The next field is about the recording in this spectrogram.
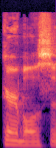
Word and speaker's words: Goebbels: So basically Joseph Goebbels, is it Goebbels? – Goebbels is how you pronounce it. Goebbels.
